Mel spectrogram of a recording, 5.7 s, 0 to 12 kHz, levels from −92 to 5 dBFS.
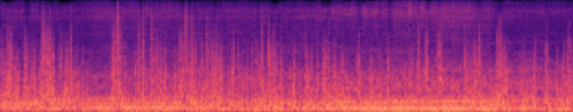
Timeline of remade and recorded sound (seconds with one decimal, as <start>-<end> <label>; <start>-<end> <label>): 0.0-3.4 remade; 3.4-4.4 recorded; 4.4-4.9 remade; 4.9-5.7 recorded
